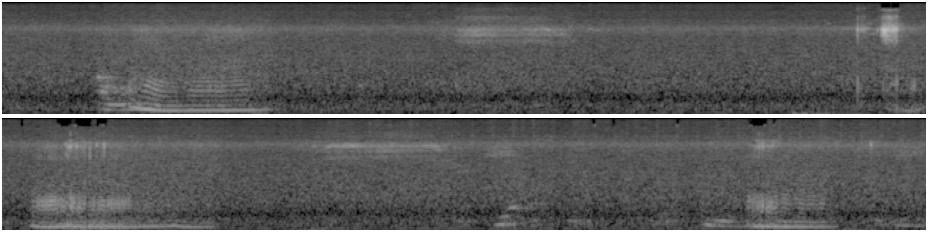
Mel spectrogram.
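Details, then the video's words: Sleeping Pekingese puppy snoring: whistly, nasal snores that slide downward in pitch, recurring about every four seconds, with softer breathy rasps between them. "Pekingese snoring puppy"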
